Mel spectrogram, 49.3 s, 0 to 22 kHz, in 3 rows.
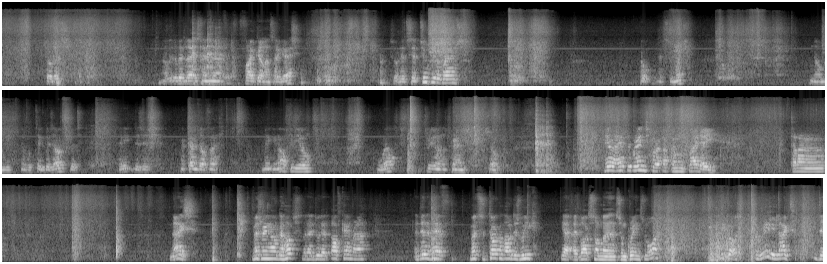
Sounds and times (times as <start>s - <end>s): Inside, small room: 0.0s - 49.3s
Speech: 0.8s - 1.4s, 3.1s - 6.0s, 7.8s - 9.3s, 12.8s - 13.8s, 16.1s - 18.1s, 18.8s - 20.9s, 21.6s - 22.7s, 24.0s - 26.5s, 28.5s - 30.8s, 32.2s - 33.0s, 36.3s - 36.9s, 37.9s - 40.3s, 41.2s - 46.2s, 47.1s - 49.3s.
